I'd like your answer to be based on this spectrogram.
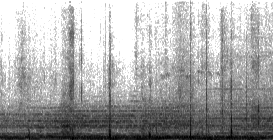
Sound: exhausted breathing

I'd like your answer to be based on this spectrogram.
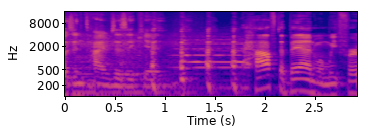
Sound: chuckles

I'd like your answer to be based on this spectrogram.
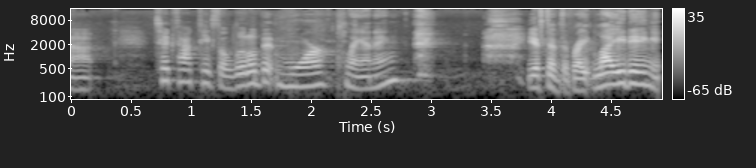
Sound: chuckles

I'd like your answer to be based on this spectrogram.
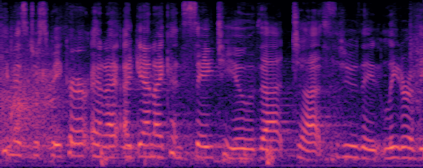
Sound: applause

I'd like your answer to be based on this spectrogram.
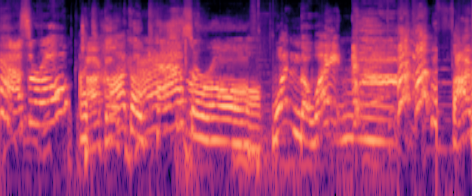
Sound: laughs

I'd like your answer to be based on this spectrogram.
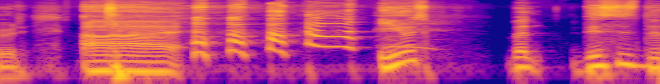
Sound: laughing

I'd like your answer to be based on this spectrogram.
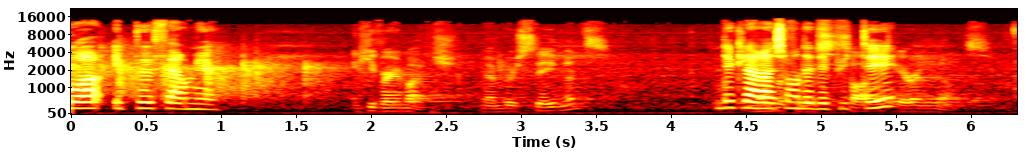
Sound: some Applause

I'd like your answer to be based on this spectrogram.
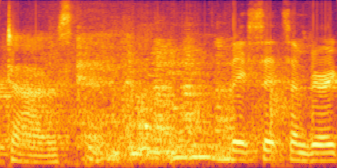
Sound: audience laughing

